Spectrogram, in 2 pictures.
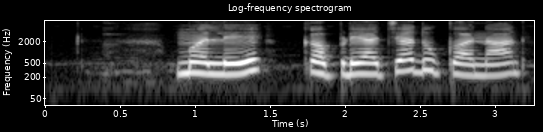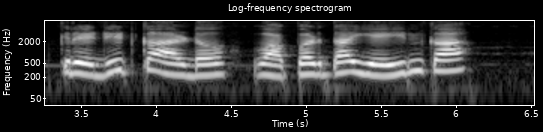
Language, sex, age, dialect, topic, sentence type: Marathi, female, 25-30, Varhadi, banking, question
